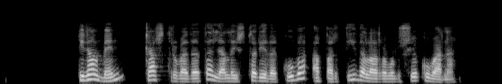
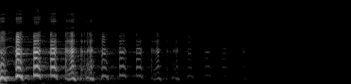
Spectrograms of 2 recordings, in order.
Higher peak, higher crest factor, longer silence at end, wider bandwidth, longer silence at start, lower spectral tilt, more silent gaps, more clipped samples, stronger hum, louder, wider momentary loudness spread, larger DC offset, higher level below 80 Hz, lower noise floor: first, -2 dBFS vs -8 dBFS; second, 16 dB vs 28 dB; second, 0.45 s vs 1.9 s; second, 7.4 kHz vs 15 kHz; first, 0.8 s vs 0 s; first, -6.5 dB/octave vs -1.5 dB/octave; first, 1.28-1.45 s vs none; neither; neither; first, -18 LUFS vs -29 LUFS; second, 5 LU vs 24 LU; neither; first, -62 dBFS vs -78 dBFS; first, under -90 dBFS vs -81 dBFS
